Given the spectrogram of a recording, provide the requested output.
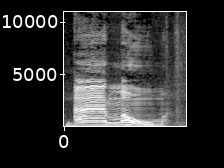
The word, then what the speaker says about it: IMOUM: 6in bar length from iome like I'm home but I'm M I had an email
